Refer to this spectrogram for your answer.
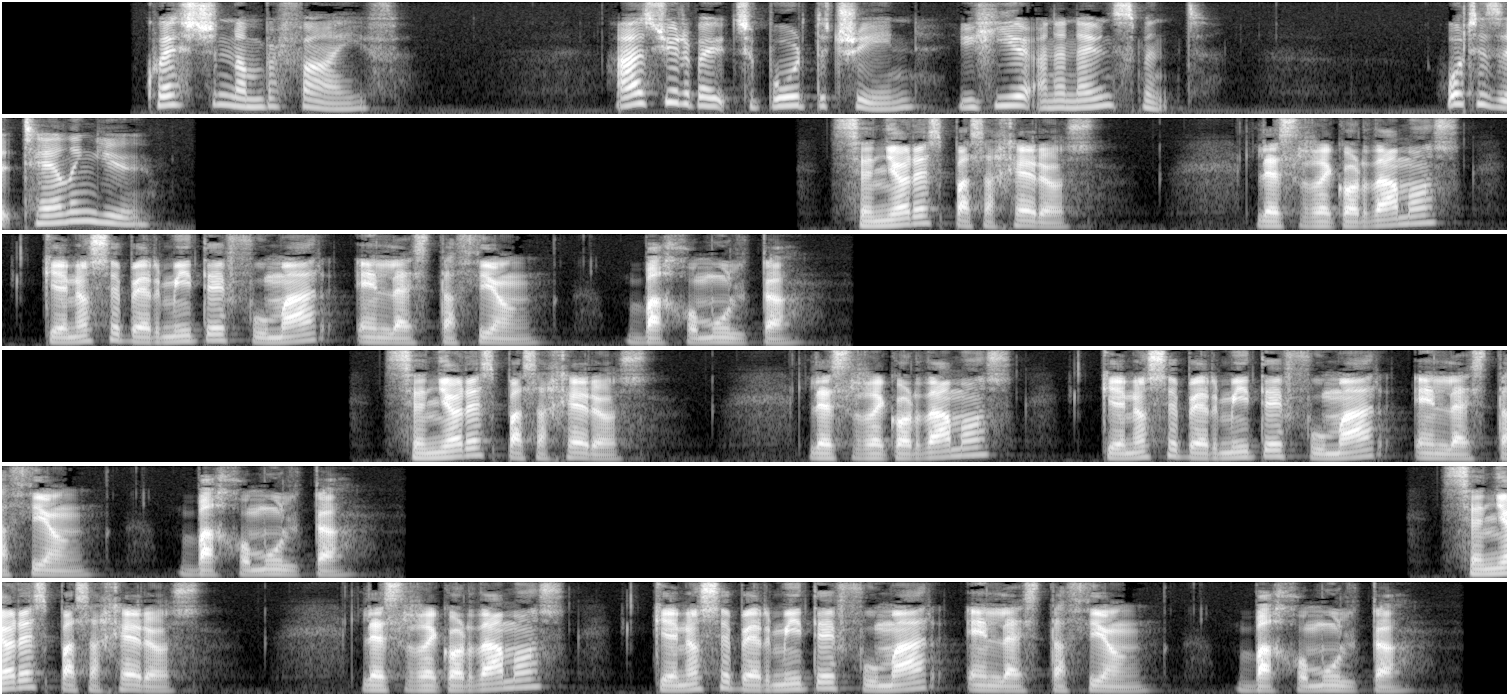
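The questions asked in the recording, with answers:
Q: What is it telling you?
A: Smoking is not allowed in the station; you will be fined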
